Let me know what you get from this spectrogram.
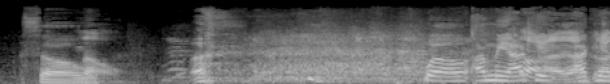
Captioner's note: audience laughing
